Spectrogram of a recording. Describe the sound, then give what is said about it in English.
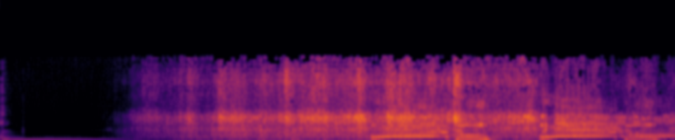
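A noisy crowd of protesters clamours after a brief low hum, with several raised, wavering voices shouting over a dense, continuous din: community members in the Baram region rallying against the bulldozing of their longhouse. “This is a sound of protest as community members in the Baram region rally against the bulldozing of their longhouse, the centre point of the community.”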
